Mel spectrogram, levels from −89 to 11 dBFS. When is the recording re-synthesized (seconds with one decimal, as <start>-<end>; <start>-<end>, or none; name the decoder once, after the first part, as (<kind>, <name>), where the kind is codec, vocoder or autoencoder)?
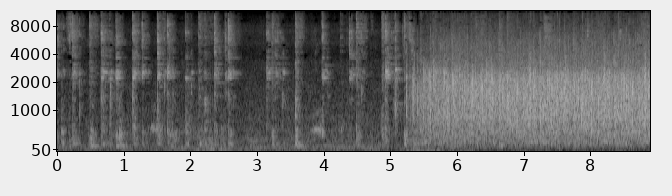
none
